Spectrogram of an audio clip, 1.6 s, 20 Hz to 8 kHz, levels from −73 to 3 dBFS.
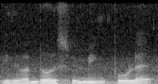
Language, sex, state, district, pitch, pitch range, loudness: Tamil, male, Tamil Nadu, Chennai, 130 Hz, 125-135 Hz, -11 LUFS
